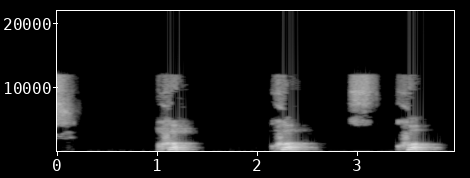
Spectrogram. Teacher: Here, k sound and w sound. Together, we have to say it very quickly by rounding our lips and pushing the air.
